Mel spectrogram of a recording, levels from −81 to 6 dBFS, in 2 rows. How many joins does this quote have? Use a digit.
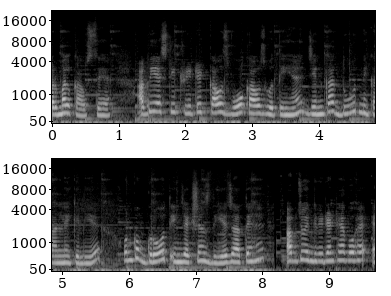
2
